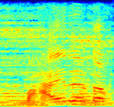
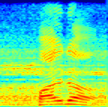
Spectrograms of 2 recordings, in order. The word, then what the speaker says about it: পায়রা: এই যে দেখো আমার হস্তে কত সুন্দর পায়রা আছে বন্ধু, ভাইরাটা কত সুন্দর গো। এটা পায়রা, এটা কোনো ভাইরা নয়, ও, পায়রা।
